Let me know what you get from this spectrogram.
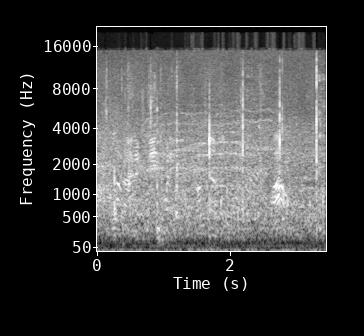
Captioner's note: audience applauding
